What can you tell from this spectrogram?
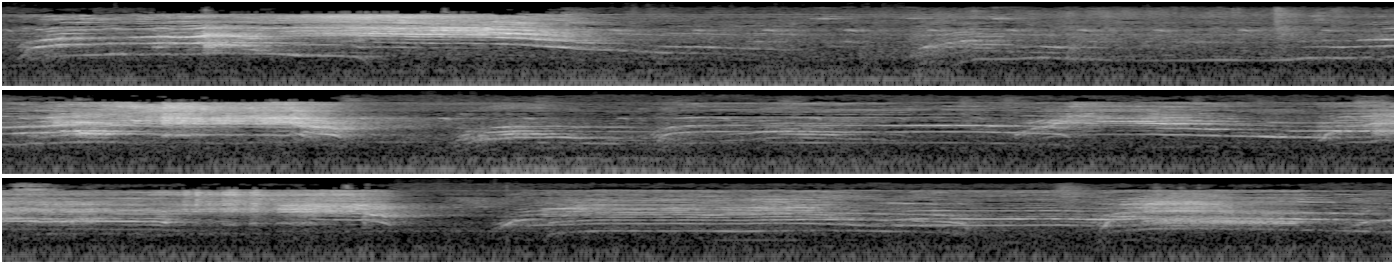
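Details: Cat meows heard while a cat watches cat videos: a series of drawn-out, wavering harmonic meows, several overlapping and rising then falling, coming in bursts every few seconds through the whole stretch.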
